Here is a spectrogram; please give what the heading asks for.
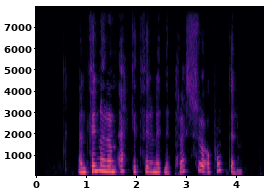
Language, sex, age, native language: Icelandic, female, 60-69, Icelandic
